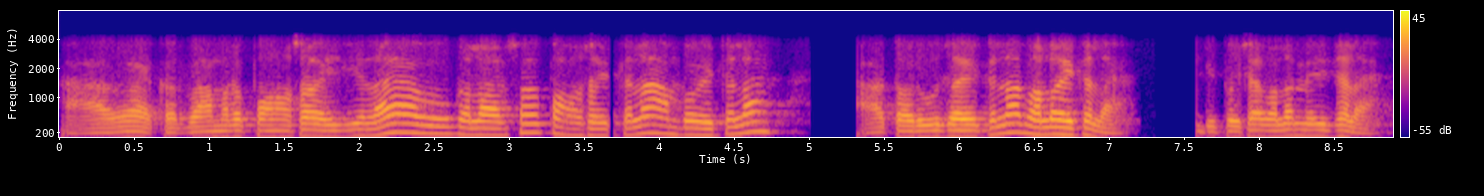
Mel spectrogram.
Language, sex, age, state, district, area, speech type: Odia, male, 30-45, Odisha, Dhenkanal, rural, conversation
